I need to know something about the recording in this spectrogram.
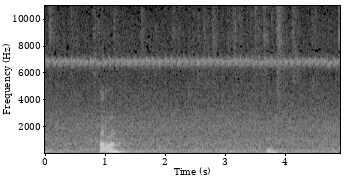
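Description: A man makes short, soft cooing sounds close by.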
